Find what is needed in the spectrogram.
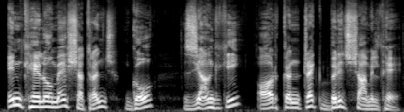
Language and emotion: Urdu, neutral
